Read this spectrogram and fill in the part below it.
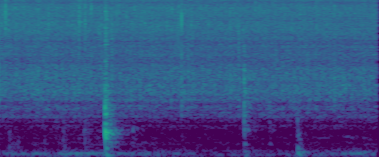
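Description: Drumstick vegetable (sajmain) frying in a pan over low gas for a flaxseed curry, giving a steady close sizzle with a few sharp stirring clicks.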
